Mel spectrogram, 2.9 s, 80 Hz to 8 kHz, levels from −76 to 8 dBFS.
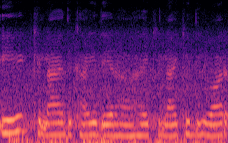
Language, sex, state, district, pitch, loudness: Hindi, female, Uttar Pradesh, Hamirpur, 185 Hz, -16 LUFS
